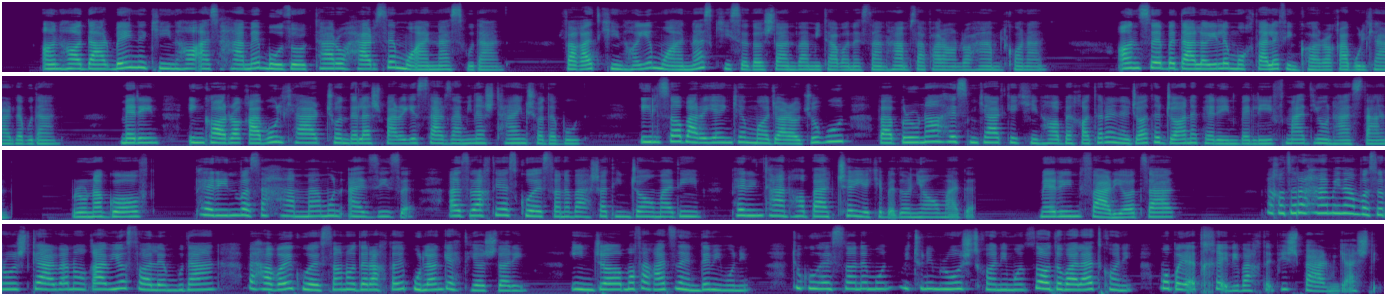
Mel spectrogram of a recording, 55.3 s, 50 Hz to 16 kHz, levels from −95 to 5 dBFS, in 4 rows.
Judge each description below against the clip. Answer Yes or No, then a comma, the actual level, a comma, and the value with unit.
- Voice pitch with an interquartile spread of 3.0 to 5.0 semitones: No, wide, 5.4 semitones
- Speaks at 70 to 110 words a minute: No, average, 145 wpm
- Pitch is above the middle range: Yes, high, 245 Hz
